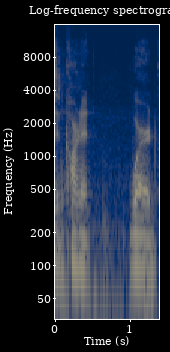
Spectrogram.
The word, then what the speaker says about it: Incarnate Word: Incarnate Wood? – Incarnate World? – Wood? – I believe it's Incarnate Word, but... – Word? – Yeah. – You got it. – Incarnate Word.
